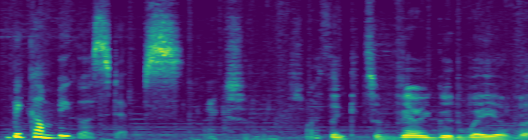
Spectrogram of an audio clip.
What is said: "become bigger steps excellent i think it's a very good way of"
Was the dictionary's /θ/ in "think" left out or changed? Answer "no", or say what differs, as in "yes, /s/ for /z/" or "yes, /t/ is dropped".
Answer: no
